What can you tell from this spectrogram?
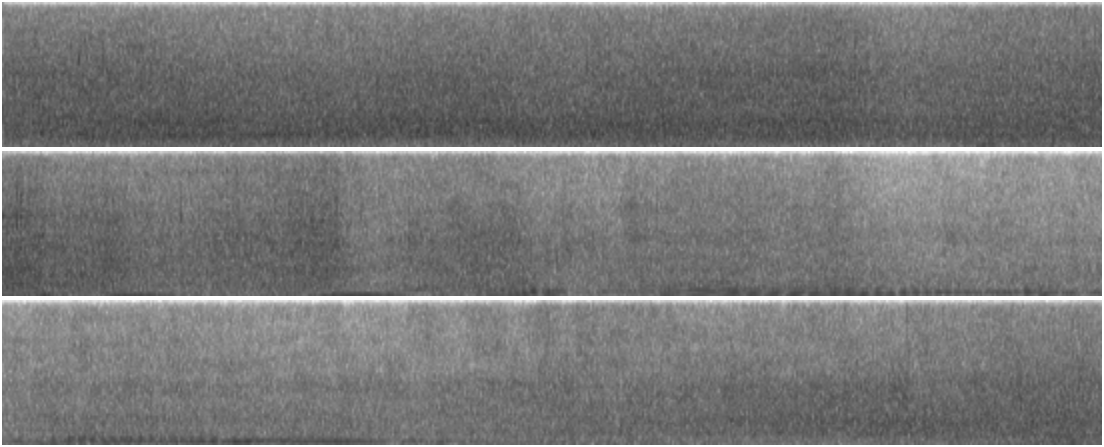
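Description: Cars passing on a wet city street: a steady hiss of tyres on wet pavement, then car engines accelerating away from the intersection, their pitch rising and levelling off. Another car starts pulling away near the end.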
